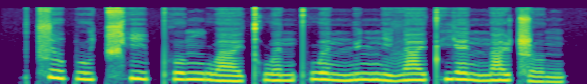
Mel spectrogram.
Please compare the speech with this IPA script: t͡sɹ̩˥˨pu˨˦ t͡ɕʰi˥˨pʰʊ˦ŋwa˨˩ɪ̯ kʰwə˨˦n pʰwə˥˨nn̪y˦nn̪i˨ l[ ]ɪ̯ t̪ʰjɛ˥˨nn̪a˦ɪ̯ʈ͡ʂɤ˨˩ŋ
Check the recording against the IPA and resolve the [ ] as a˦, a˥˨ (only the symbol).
a˦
